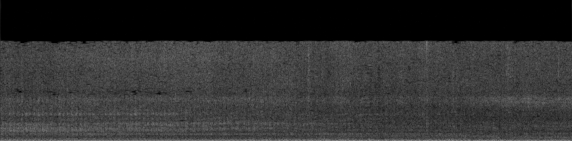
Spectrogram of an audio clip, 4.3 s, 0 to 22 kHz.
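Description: Mahindra Arjun Novo 605 tractor's four-cylinder diesel engine running steadily at low speed as the machine rolls along.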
